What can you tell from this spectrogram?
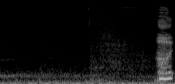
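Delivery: long, breathy intake of breath; excited gasp. Real, not acted. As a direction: gasp in anticipation. Reacting to game event.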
